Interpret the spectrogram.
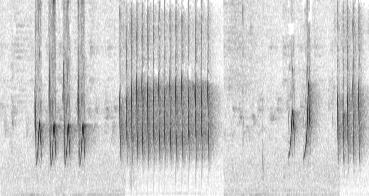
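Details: Caged-bird training recording of bar-winged prinia: a few loud, sharp chirps, then a fast buzzy trill of repeated high notes, a pause, two rising chirps, and another short trill.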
